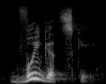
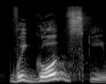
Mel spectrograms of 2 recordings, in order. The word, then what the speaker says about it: Vygotsky: We know him in the West as Lev Semyonovich Vygotsky, but it might have been Lev Semyonovich Vygotsky with the accent on the first syllable, or maybe Lev Semyonovich Vygotsky with a D, or Lev Sinchovich Vygotsky.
